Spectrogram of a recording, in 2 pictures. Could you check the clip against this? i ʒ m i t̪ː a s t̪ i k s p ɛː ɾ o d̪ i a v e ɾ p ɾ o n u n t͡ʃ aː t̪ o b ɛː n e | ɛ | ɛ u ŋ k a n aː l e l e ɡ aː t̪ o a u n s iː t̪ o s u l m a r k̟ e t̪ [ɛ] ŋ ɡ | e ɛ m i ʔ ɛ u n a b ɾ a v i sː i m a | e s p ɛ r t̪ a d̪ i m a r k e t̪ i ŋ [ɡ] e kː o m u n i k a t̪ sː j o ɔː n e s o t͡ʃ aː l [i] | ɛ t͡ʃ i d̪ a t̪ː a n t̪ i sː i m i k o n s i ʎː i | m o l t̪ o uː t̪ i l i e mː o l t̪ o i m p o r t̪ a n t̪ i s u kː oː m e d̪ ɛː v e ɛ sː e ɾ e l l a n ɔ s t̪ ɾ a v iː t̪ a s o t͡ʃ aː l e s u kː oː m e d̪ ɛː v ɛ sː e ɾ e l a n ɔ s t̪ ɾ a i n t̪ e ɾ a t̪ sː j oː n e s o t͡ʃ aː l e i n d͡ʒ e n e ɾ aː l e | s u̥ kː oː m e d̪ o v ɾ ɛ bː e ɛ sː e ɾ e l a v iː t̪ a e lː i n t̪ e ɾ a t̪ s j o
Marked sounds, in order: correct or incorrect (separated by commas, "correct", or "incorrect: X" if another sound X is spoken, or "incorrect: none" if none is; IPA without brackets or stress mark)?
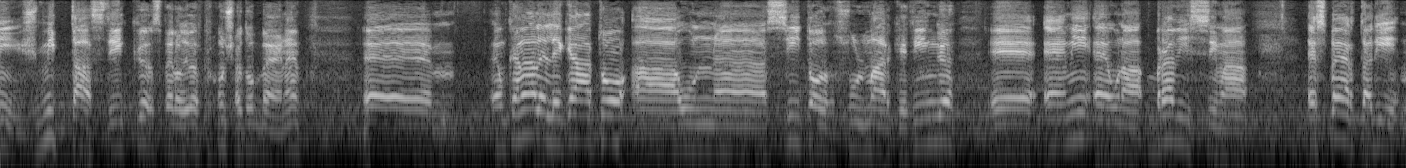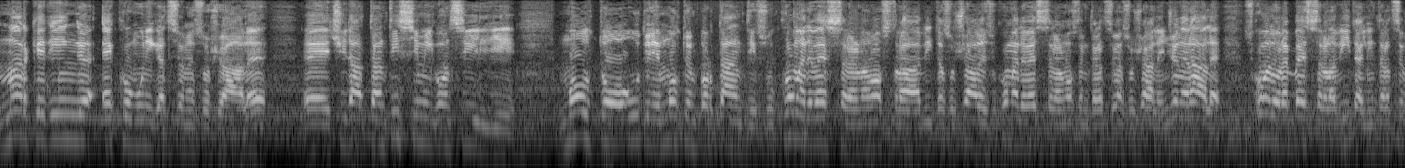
incorrect: i, correct, incorrect: e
